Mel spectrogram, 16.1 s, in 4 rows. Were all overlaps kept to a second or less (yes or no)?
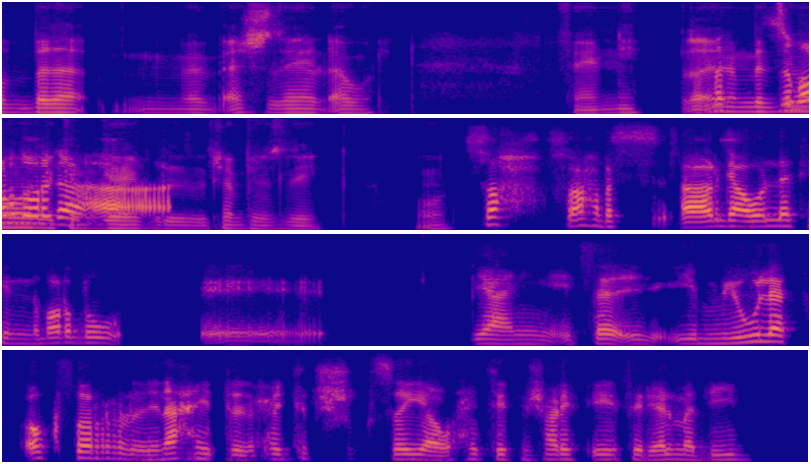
no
